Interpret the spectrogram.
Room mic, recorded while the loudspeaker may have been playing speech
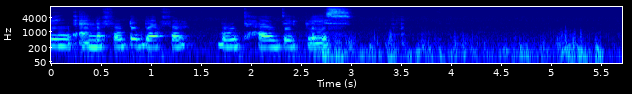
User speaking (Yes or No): No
